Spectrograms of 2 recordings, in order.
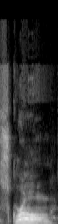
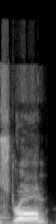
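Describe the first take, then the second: First: The word begins with an 'skr' sound. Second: The word begins with a plain 'str' sound. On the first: "we said scrong" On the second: "Instead of saying strong"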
